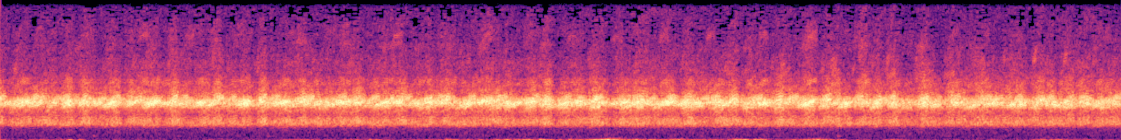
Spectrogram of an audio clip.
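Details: Many frogs calling together on a summer night by a country road, their massed pulsing trill continuous and even, over soft low-pitched rumble that swells around four and a half seconds.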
